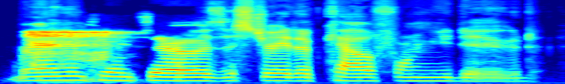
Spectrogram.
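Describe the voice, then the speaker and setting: A woman hosting a podcast talks in a casual, rambling way. Her voice sits a little low yet sounds bright and smooth. It is recorded close and dry, with no room sound. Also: steady tone, brisk, no room sound, low-quality recording. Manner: chatty, rambling, loosely shaped sentences. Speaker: podcast host. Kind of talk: casual chat.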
